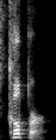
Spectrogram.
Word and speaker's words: Cooper: you're wrong Google it his name is pronounced double O like foot the O is pronounced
